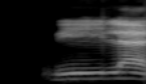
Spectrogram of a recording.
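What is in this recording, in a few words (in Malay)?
"bilal", Malay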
